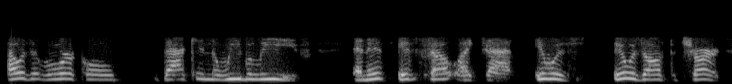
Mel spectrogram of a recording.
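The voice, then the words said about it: Hoarse, strained voice. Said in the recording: “I lost my voice there last tonight”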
